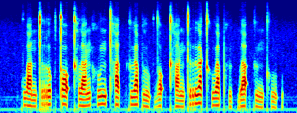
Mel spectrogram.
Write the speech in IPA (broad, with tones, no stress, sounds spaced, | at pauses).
k w a˨˩ n t r o˦˥ k̚ t ɔ˥˩ ʔ kʰ l a˦˥ ŋ h u˥˩ n tʰ a˥˩ t̚ k ɯ˥˩ a̯ p l u˨˩ ʔ d ɔ˥˩ ʔ kʰ a˧ ŋ t r ɯ˥˩ a̯ kʰ u˥˩ a̯ pʰ ɯ˨˩ k̚ l a˥˩ ʔ k ɯ˨˩ ŋ kʰ u˨˩ ʔ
